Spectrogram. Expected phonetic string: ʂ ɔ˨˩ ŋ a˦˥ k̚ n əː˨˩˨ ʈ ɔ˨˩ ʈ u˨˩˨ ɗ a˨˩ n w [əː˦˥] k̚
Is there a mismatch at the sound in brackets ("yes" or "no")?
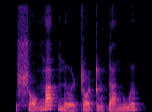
yes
